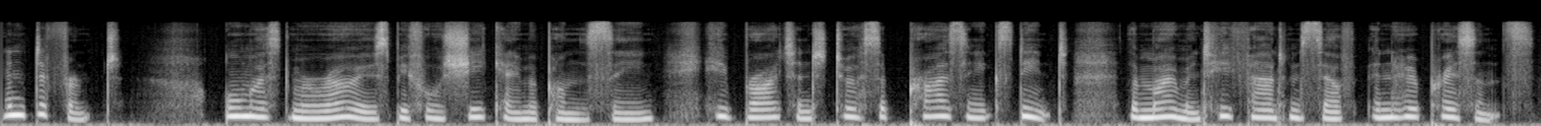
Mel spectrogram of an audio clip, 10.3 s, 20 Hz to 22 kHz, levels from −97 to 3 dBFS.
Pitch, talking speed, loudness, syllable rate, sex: 210 Hz, 135 wpm, -16 LUFS, 4.6 syllables/s, female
